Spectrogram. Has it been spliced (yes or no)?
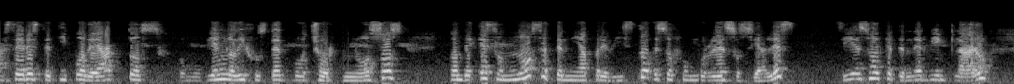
yes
